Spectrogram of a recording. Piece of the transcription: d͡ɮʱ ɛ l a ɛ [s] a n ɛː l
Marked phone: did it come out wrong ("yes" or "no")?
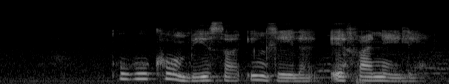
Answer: yes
